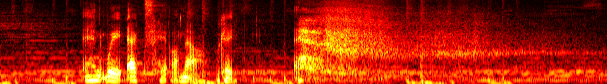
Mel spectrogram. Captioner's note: exhales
